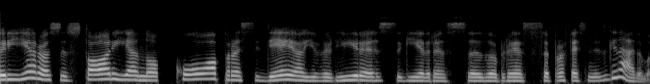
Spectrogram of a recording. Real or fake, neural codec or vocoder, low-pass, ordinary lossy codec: fake; codec, 16 kHz, 0.7 kbps, FocalCodec; 7.2 kHz; Opus, 16 kbps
